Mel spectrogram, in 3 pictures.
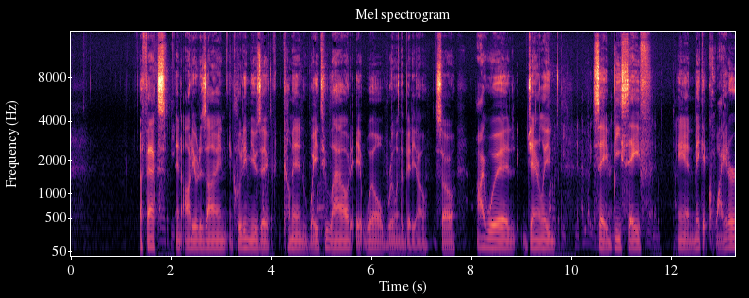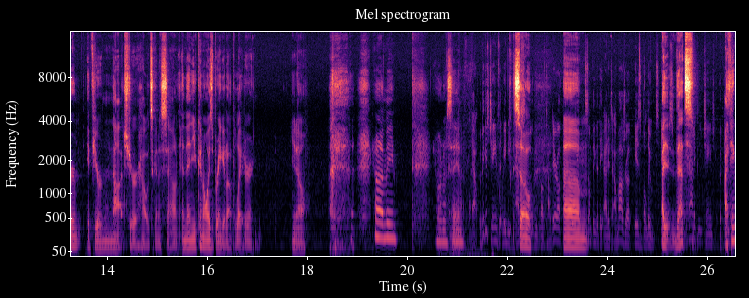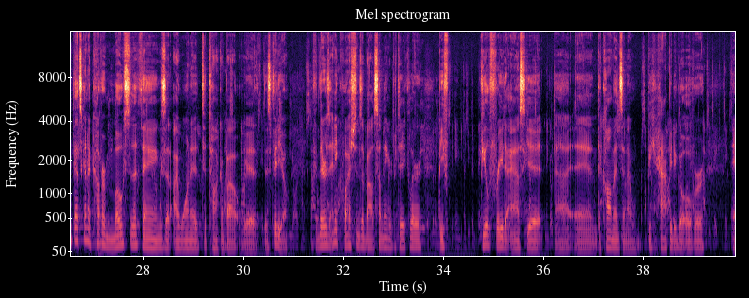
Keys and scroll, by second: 1.3-4.0 typing, 5.9-7.0 typing, 8.5 s, 8.6 s, 9.0 space, 9.4 d, 11.0-13.1 typing, 15.5 ctrl+z, 20.7 space, 21.6 s, 22.0 s, 25.0 s, 25.6 s, 27.2 s, 30.3 d, 33.2 d, 34.7 d, 36.1 s, 37.4-39.8 typing.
